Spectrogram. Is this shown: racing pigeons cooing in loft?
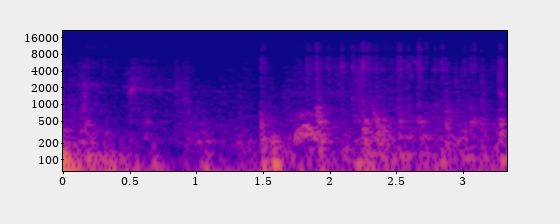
yes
